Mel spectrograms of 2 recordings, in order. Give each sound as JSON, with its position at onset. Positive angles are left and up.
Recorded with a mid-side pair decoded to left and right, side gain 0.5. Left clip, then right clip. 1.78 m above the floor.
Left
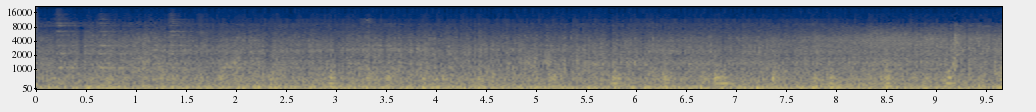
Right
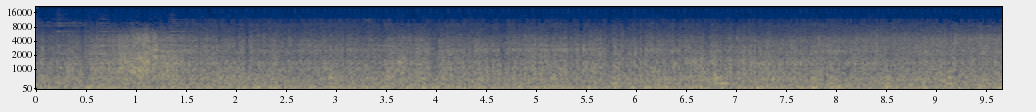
{"t": 0.0, "sound": "a machine running", "azimuth_deg": 45}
